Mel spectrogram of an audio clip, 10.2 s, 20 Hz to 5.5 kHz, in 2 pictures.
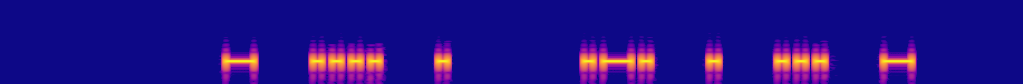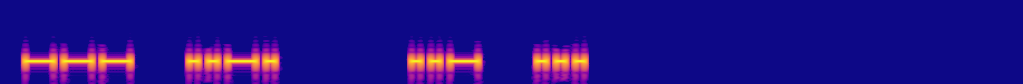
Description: Morse code, heard as a keyed tone, about 25 wpm, spaced as for 18 wpm, 600 Hz. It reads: THE REST OF US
